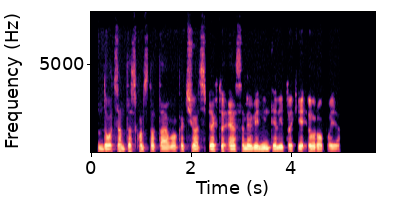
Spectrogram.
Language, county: Lithuanian, Panevėžys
